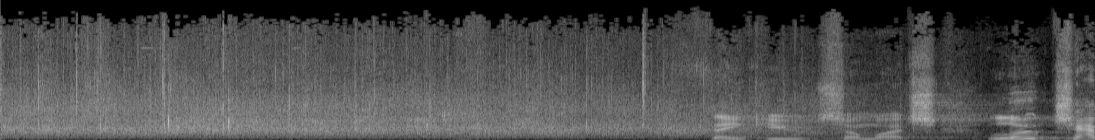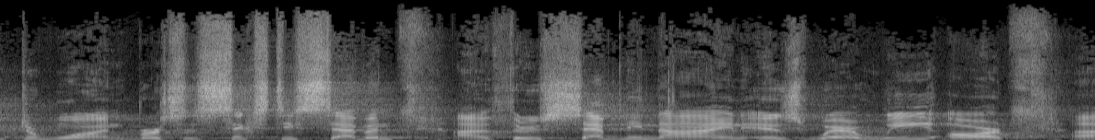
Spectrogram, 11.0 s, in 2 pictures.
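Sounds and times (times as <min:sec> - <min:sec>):
round of applause: 0:00.0 - 0:04.2
speech: 0:03.6 - 0:10.9.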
